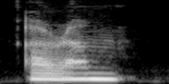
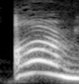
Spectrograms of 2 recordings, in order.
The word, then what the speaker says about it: arm: He pronounced it arum. – "An arm, you goose!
